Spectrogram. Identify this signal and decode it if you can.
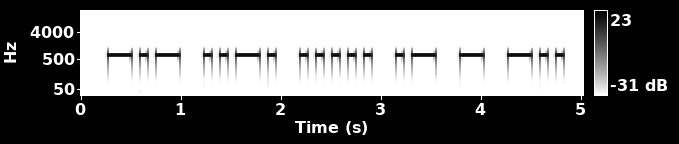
Morse code, heard as a keyed tone, about 15 wpm, 700 Hz. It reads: KF5ATD
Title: USA Callsign DE Callsign - 6 Characters - 15wpm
